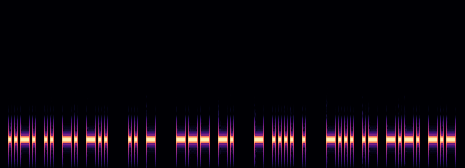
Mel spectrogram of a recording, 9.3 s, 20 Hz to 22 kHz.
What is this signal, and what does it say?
Morse code, heard as a keyed tone, about 20 wpm, 700 Hz. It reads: FIND IT ON THE BACK
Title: Sentences with 4-Word Phrases - 20wpm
